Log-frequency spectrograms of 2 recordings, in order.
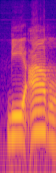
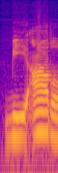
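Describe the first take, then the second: The two takes are said the same way.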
